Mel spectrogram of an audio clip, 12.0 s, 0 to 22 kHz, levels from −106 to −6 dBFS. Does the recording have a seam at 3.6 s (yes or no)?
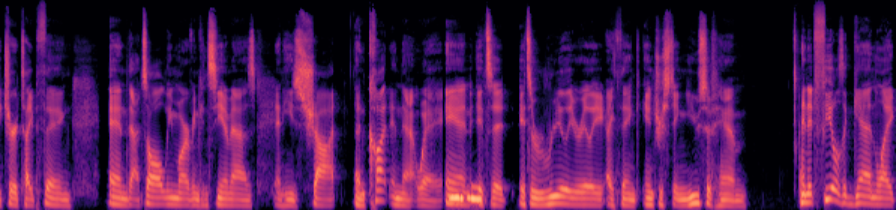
yes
